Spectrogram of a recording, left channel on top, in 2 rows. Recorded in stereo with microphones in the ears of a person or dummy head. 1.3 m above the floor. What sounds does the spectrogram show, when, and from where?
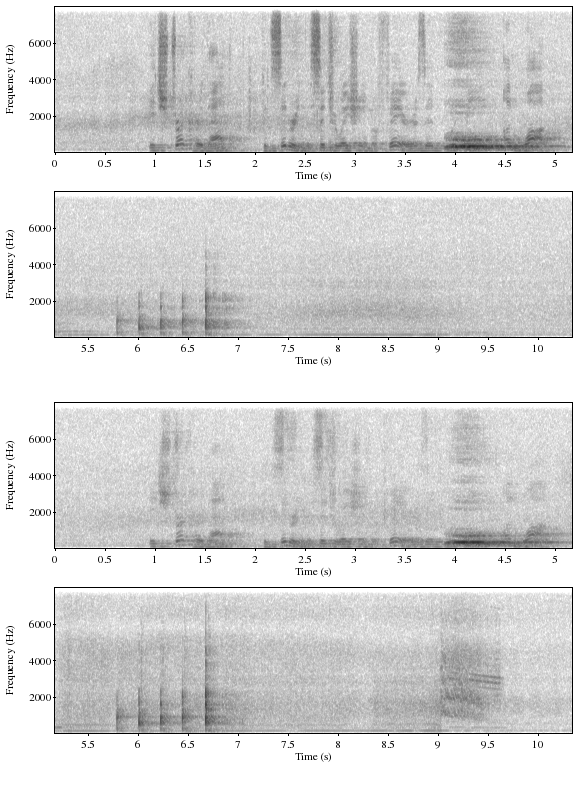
0.9 s a man speaking: 75° left (ahead or behind), 3.5 m
3.9 s a shout: 55° left (ahead or behind), 9.5 m
5.8 s knocking: 60° right (ahead or behind), 1.2 m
